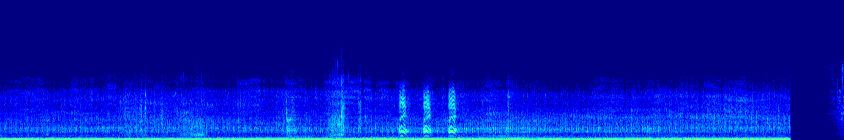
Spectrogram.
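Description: A bird calling three times in quick succession about six seconds in, with a few fainter calls just before, over a steady low hum. Everything cuts to silence just before the end.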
